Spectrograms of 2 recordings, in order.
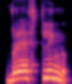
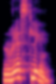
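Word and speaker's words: wrestling: ये देखिए आर से पहले अगर डब्ल्यू आ जाए ये बहुत इंपॉर्टेंट है। जैसे अब बच्चे इसको क्या पढ़ेंगे व्रेस्ट, व्रेस्टलिंग, इसको व्रेस्टलिंग नहीं पढ़ेंगे, आर साइलेंट है क्योंकि डब्ल्यू साइलेंट है क्योंकि आर है आगे, ठीक है। रेसलिंग, रेसलिंग मीन्स कुश्ती।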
